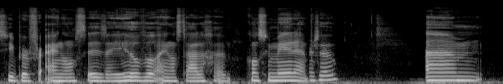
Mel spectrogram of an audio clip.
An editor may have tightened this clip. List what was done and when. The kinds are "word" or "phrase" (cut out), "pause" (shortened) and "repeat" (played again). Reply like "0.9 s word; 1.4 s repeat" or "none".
1.0 s word; 2.5 s word; 3.1 s word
